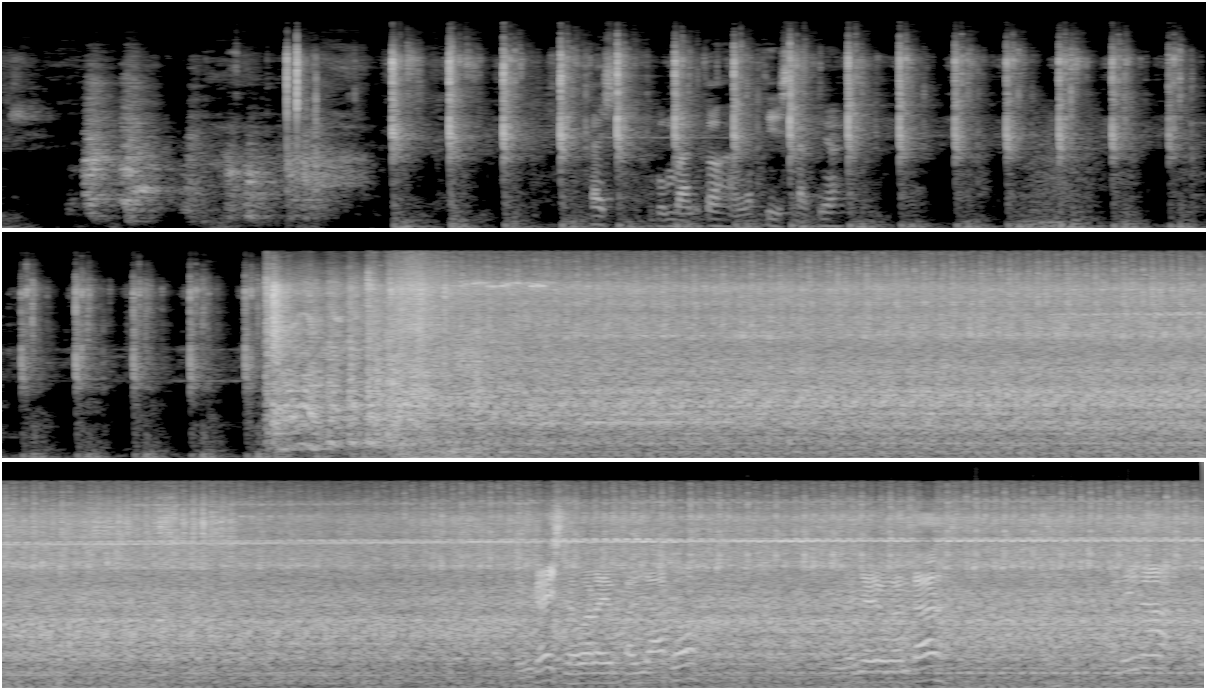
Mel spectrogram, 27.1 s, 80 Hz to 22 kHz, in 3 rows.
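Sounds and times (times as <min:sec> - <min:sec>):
hand-priming pump strokes: 0:02.5 - 0:11.9
diesel engine running: 0:11.0 - 0:27.0.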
